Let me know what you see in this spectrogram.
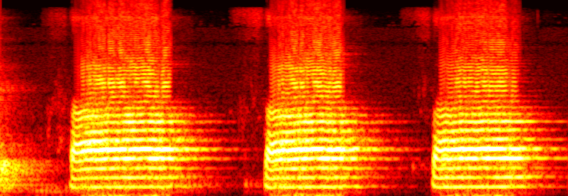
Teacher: سا میں نرمی کے ساتھ زبان کی نوک اوپر کے دانتوں کے کنارے سے ملنی چاہیے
